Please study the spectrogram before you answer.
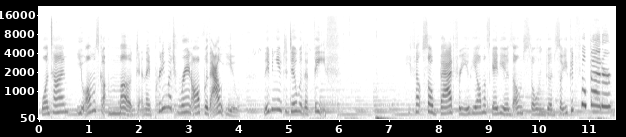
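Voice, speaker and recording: This woman's voice sits on the high side and moves at a moderate pace as she reads a visual novel's narration for a let's play. She is expressive, drops in casual chatter, and there is music underneath.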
